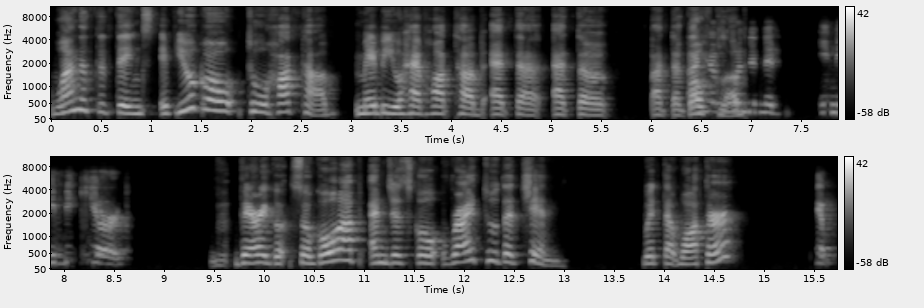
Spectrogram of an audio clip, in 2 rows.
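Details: Adult woman with foreign accent syndrome since 2010: foreign accent syndrome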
